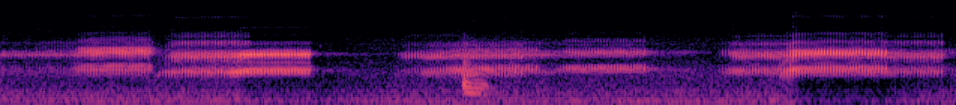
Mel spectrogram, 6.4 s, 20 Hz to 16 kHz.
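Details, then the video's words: Tree frogs chorusing at night after a warm rainy summer day, overlapping steady trilled calls in two bands, each bout lasting about half a second to a second, with several callers alternating and short gaps between them. "Tree Frog Chorus After A Warm Rainy Day - 10 Hours Tree Frogs Chirping You To Sleep"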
